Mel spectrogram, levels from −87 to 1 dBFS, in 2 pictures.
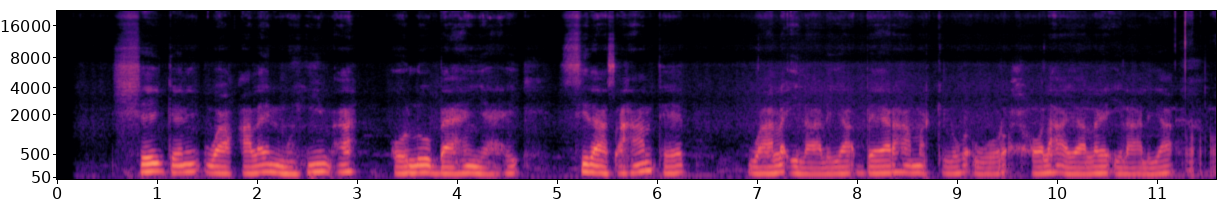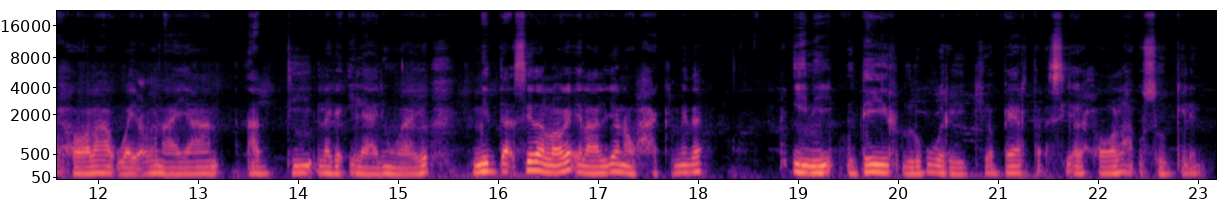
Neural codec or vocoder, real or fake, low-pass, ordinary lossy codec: vocoder, 44.1 kHz, 128 mel bands every 512 samples, BigVGAN v2; fake; none; none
